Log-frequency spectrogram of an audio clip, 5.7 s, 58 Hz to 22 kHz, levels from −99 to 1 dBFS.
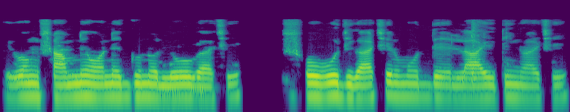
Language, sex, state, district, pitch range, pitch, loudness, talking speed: Bengali, male, West Bengal, Dakshin Dinajpur, 120-130 Hz, 125 Hz, -17 LUFS, 125 wpm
